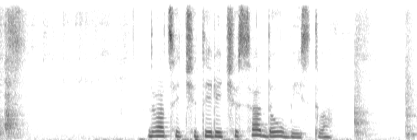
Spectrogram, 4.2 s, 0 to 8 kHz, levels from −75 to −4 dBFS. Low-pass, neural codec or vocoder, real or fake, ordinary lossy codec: none; none; real; none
